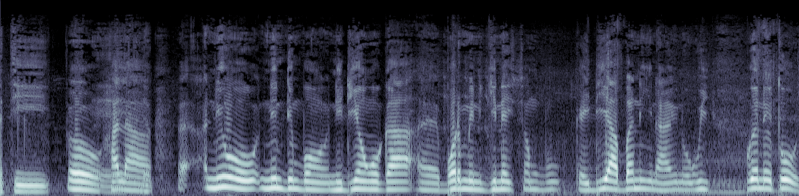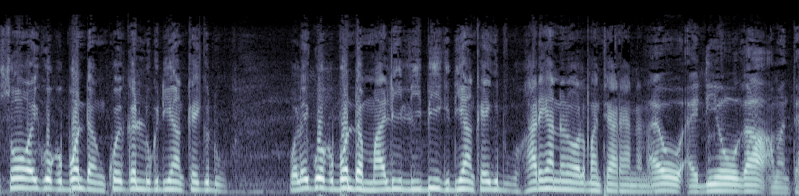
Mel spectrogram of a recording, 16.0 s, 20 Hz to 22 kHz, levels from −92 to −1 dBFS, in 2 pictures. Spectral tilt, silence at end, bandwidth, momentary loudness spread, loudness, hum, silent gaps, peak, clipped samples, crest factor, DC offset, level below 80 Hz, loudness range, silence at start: -8 dB/octave; 0 s; 13 kHz; 11 LU; -16 LUFS; none; none; -2 dBFS; under 0.1%; 14 dB; under 0.1%; -48 dBFS; 3 LU; 0 s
